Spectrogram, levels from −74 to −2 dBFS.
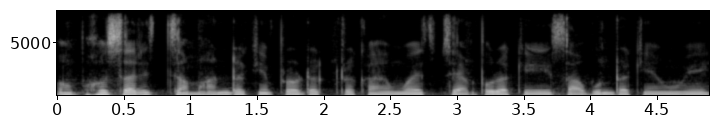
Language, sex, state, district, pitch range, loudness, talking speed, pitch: Hindi, female, Bihar, Sitamarhi, 145-165 Hz, -26 LUFS, 210 wpm, 150 Hz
